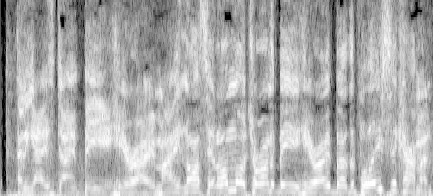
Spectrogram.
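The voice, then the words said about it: Rough, broad Australian accent. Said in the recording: “That accent just is a little bit dirtier of an Australian accent”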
